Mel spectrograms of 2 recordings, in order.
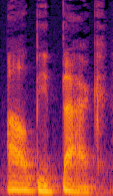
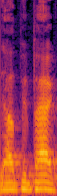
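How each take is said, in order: First: It is said in a dramatic movie-character voice. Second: It is said in a plain, casual voice. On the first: The speaker calls it right. "so I said in the movie, okay" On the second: The speaker calls it wrong. "no, no, no, no, the way you said it in the movies"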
